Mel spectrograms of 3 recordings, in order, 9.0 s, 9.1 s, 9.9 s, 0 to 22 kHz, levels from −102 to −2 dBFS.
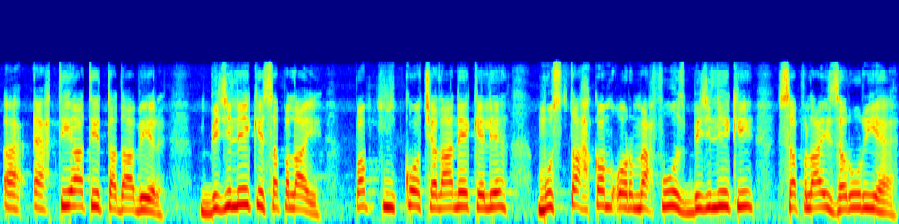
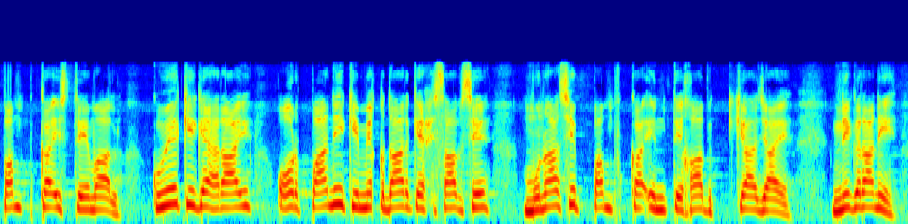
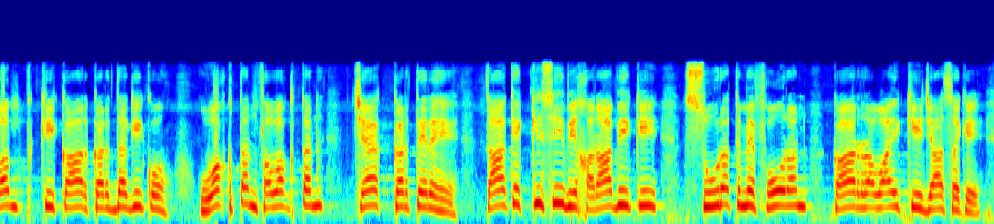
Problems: constant background noise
